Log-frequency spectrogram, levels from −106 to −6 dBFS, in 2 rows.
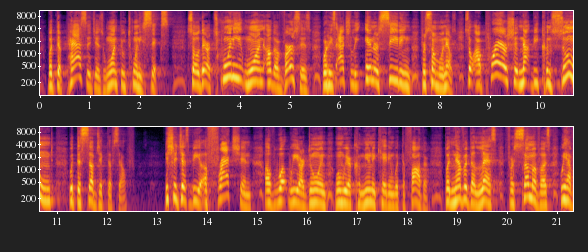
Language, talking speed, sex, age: English, 165 wpm, male, 40-59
